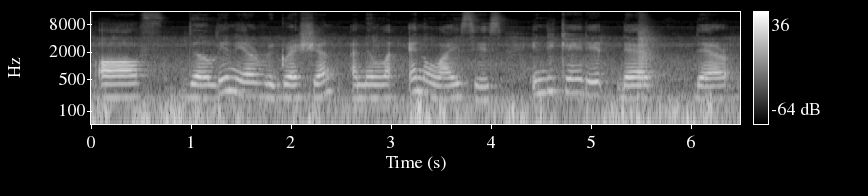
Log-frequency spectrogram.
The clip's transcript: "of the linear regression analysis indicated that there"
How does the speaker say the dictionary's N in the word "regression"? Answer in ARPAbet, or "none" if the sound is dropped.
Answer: N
